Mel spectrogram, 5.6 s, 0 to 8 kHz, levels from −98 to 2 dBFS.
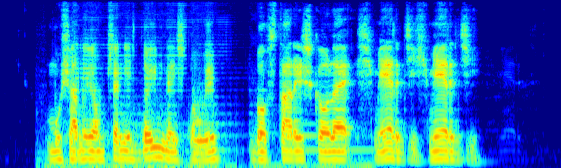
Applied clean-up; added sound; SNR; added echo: neural separator model SepFormer DNS4.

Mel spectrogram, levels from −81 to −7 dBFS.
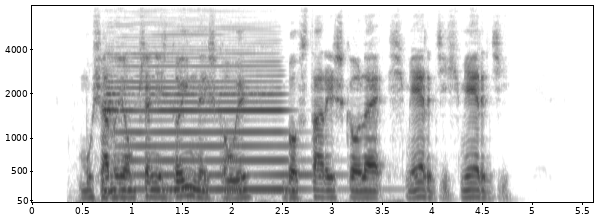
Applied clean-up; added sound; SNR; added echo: none; Bowed string instrument; 1 dB; reverberation time 0.2 s.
